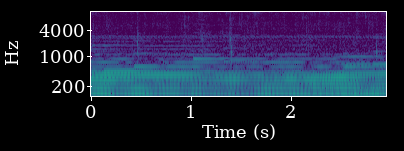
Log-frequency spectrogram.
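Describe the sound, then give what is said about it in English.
Gentle raindrops fall in a steady, soft patter throughout, over a low, sustained tonal hum. “and then back to the sounds of the gentle raindrops.”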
